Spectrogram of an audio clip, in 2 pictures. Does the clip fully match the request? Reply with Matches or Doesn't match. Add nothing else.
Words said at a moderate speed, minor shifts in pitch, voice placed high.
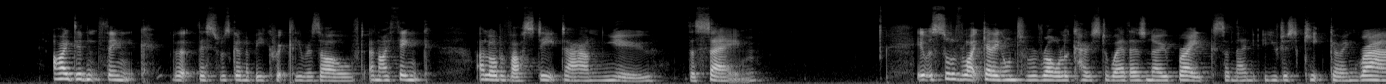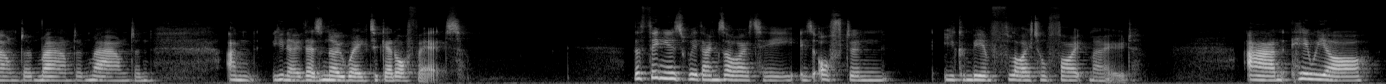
Matches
